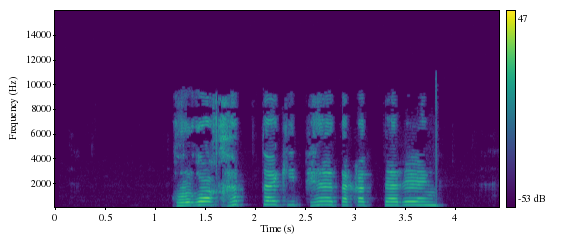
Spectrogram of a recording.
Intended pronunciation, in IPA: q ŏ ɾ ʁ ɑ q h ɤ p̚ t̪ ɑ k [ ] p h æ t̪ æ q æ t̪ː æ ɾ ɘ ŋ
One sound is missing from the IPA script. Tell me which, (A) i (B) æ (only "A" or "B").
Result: A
